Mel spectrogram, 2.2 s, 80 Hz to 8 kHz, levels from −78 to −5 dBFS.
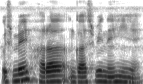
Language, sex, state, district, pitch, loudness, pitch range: Hindi, male, Arunachal Pradesh, Lower Dibang Valley, 140 Hz, -17 LUFS, 135-150 Hz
